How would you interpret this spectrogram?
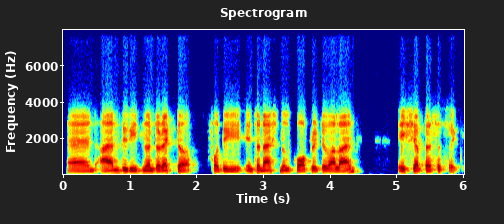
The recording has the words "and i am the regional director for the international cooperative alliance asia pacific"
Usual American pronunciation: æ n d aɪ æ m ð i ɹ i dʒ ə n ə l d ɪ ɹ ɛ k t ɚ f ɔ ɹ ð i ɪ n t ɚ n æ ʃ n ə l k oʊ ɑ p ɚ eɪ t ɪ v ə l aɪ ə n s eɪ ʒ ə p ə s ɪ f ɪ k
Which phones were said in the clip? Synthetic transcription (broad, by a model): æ n d aɪ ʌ m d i ɹ i dʒ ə n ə l d ɪ ɹ ɛ k t ɚ f ɔ ɹ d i ɪ n t ɚ n æ ʃ n ə l k oʊ ɑ p ɚ eɪ t ɪ v ə l aɪ ə n s eɪ ʃ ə p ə s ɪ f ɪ k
